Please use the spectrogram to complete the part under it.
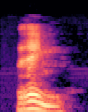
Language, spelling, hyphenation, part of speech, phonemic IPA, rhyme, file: Dutch, ring, ring, noun, /rɪŋ/, -ɪŋ, Nl-ring.ogg
- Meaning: 1. ring, hollow circular object 2. ring 3. beltway, ring road 4. stake (territorial division)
